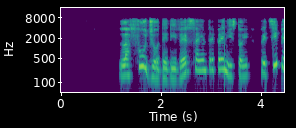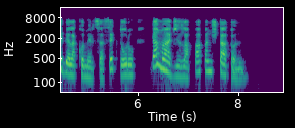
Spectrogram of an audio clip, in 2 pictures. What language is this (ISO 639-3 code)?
epo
